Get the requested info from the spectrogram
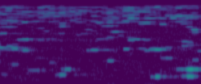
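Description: Near silence, with only faint scattered short tones.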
